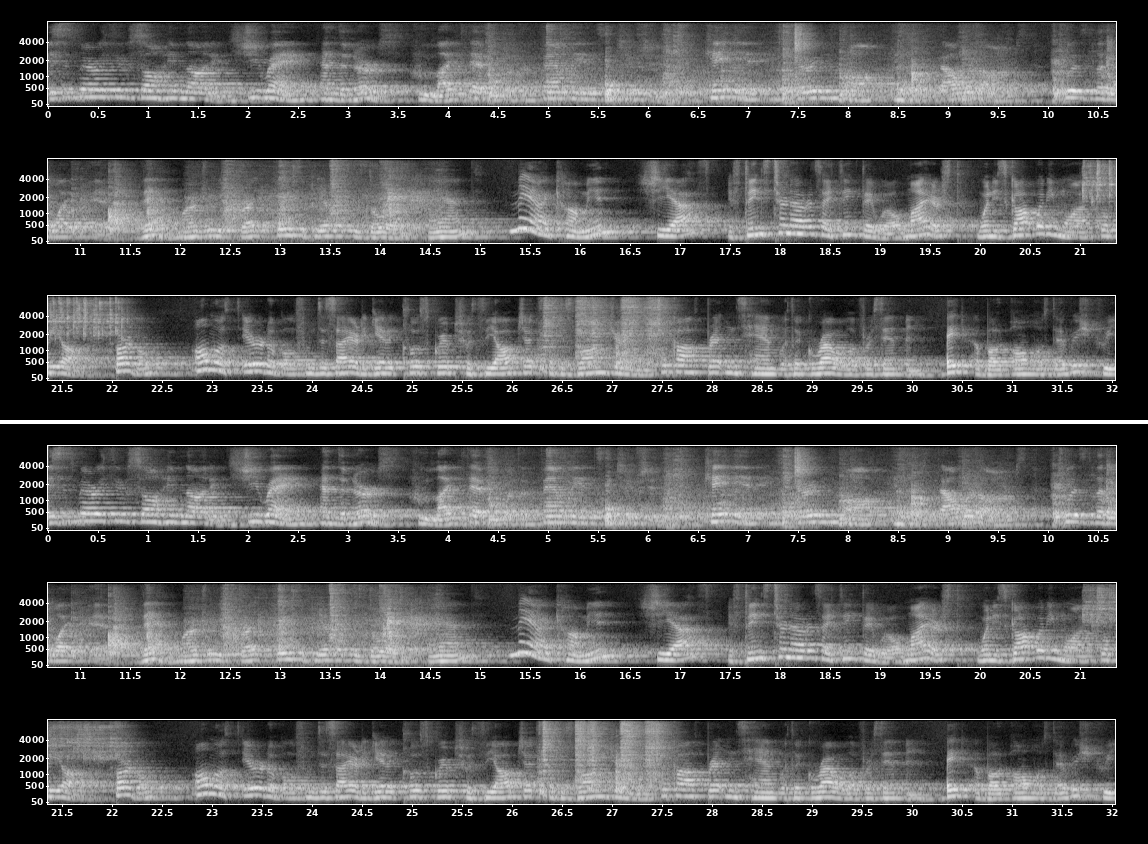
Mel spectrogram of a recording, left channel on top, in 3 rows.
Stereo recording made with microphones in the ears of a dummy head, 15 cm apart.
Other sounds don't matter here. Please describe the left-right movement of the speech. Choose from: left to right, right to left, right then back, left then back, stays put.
right to left.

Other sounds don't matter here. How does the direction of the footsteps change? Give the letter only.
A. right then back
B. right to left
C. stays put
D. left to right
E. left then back
D.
